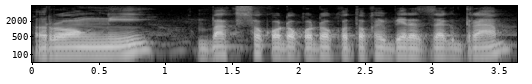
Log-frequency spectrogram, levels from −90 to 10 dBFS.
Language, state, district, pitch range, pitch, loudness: Kokborok, Tripura, Dhalai, 95-110 Hz, 100 Hz, -18 LUFS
